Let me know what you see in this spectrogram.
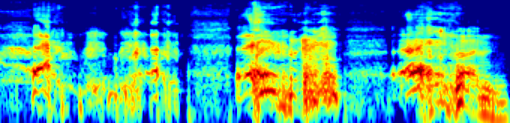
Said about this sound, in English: Mr. Poe opened his mouth to say something, but erupted into a brief fit of coughing.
